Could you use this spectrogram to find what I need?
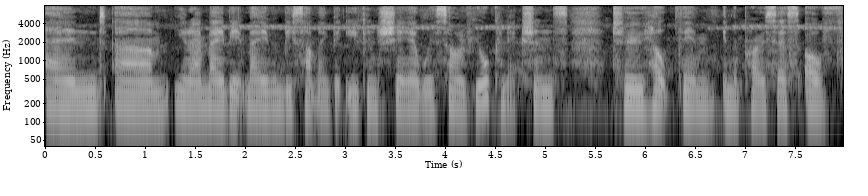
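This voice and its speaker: In an Australian accent, a woman with a very deep, low pitch talks at a moderate pace in a monotone, flat way. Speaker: vlogger. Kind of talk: casual vlog talk. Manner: casual, frequent ums.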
